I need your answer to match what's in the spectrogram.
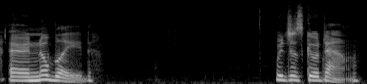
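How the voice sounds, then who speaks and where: A woman's voice: on the low side, lively intonation, very slow, no room sound. Brief: chatty giggly female streamer, dry close mic, faint lofi music underneath. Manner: giggly, chatty, reacts out loud. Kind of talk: let's-play commentary.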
